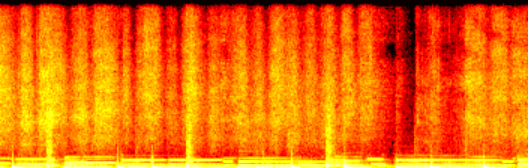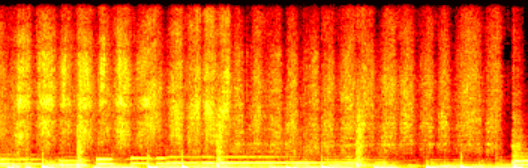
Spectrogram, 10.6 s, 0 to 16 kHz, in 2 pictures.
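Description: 240-grit sandpaper rubbing by hand over a dried first coat of microcement, in repeated back-and-forth strokes. This knocks down the rough orange-peel texture so the second coat won't chip. Background music plays under it.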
